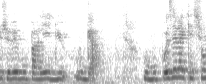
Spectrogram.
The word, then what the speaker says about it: hygge: Vous allez me dire, oui mais pourquoi tu dis Hygge alors que c'est écrit Hygge? Ça s'écrit Hygge, mais on y prononce Hygge.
